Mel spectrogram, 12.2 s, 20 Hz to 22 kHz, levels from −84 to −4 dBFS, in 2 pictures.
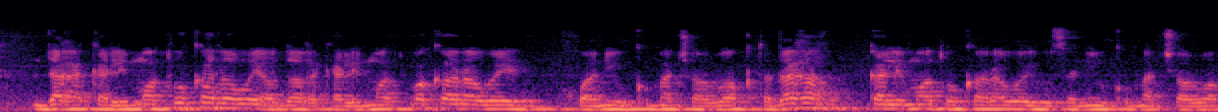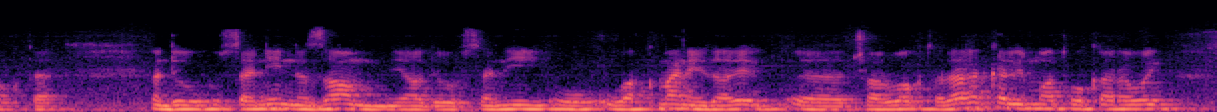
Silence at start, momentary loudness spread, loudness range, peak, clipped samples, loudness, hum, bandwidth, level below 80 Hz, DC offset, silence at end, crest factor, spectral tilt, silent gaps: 0 s; 4 LU; 1 LU; -14 dBFS; under 0.1%; -28 LUFS; none; 7.6 kHz; -58 dBFS; under 0.1%; 0 s; 12 dB; -7.5 dB/octave; none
